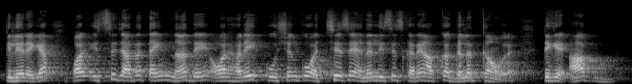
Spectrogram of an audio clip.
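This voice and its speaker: A chatty young man explains exam questions to his students in a fairly high voice, stopping often to ask if they are following. The room echoes around him. He talks like a friendly teacher running a casual lesson. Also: a little fast, a bit bright. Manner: chatty, addresses students as kids, repeats "clear hai kya".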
